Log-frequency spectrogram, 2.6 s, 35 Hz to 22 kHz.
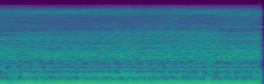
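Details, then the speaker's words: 1990 Dodge Omni, first start after 15 years abandoned in a field with new fuel pump, at idle: fast light top-end ticking over a steady, slightly rough idle, already starting to quiet down; no smoke, not yet at temperature. "Ooh, that tick is starting to quiet down already."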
